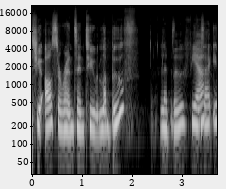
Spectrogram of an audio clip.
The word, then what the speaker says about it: LaBeouf: LaBeouf, yeah.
